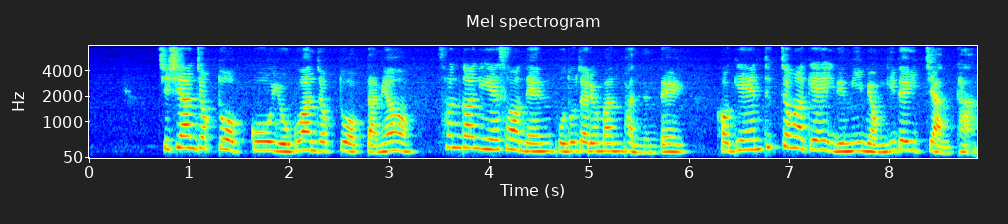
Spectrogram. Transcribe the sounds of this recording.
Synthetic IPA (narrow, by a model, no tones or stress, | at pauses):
t͡ɕiɕʰiɦand͡ʑʌk̚t͈oʌp̚k͈ojoɡuɦand͡ʑʌk̚t͈oʌp̚t͈amjʌ | sʰʌnɡanɥie̞sʰʌne̞npodod͡ʑaɾjomanpanːɯnde̞ | kʌɡientʰɯk̚t͡ɕ͈ʌŋɦaɡe̞iɾɯmimjʌŋɡidwe̞it̚t͡ɕ͈iantʰa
